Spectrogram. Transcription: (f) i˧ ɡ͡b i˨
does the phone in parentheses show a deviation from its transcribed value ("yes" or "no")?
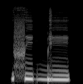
no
